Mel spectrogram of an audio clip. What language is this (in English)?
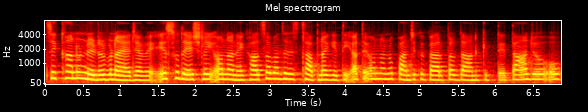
Punjabi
